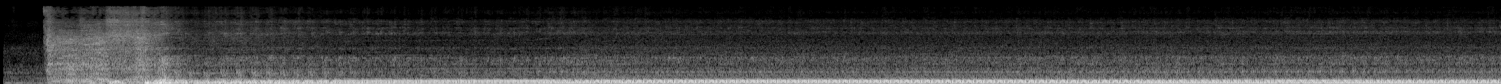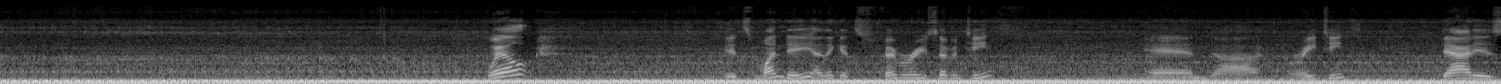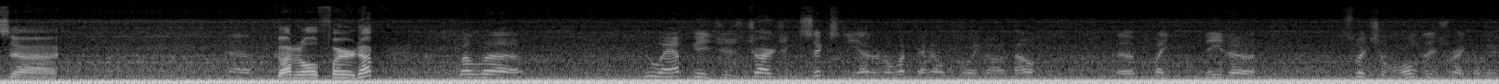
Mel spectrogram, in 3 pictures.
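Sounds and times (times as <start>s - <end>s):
engine starting and idling: 0.0s - 7.0s.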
